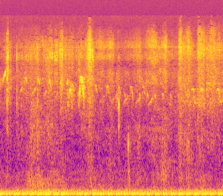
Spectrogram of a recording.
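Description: Faint outdoor ambience with a few scattered distant bird chirps over a steady low rumble.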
